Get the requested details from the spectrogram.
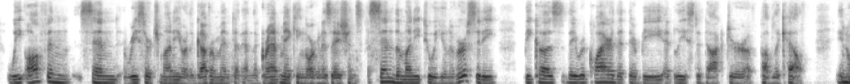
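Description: This man's voice sits at a medium pitch and is somewhat breathy, with ordinary pitch variation. The background is quiet. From Mexico. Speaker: health strategy consultant. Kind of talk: interview conversation.

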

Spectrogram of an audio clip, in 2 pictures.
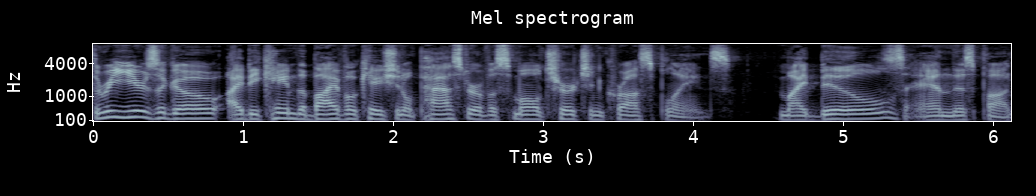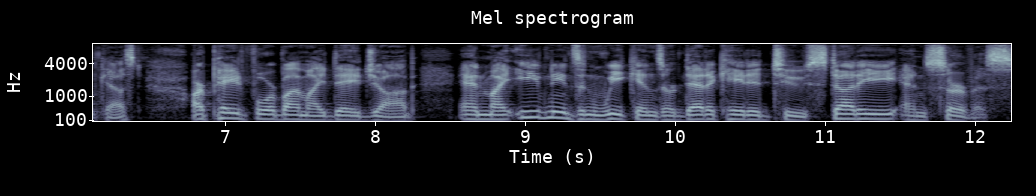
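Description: A man talks at a moderate pace in an ordinary speaking voice, pitched at a medium level. His pitch varies in an ordinary way, and the recording is very clean with a silent background. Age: 50s. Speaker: podcast host and pastor. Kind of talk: solo scripted podcast monologue.

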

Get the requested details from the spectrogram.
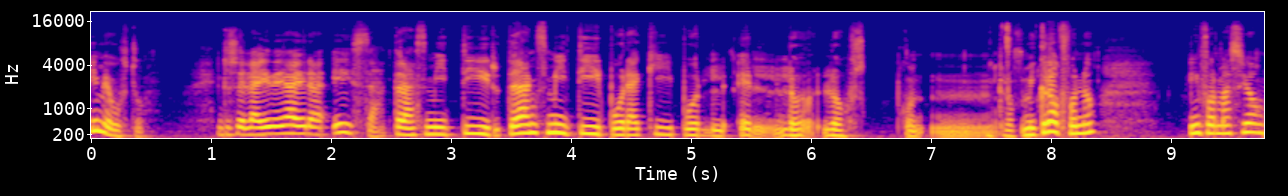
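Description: A woman with a fairly high pitch and a dark, mellow tone speaks at a fairly slow pace. Her pitch varies in an ordinary way, and she leaves long, frequent pauses. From Venezuela. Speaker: community radio host. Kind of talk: casual chat. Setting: studio.

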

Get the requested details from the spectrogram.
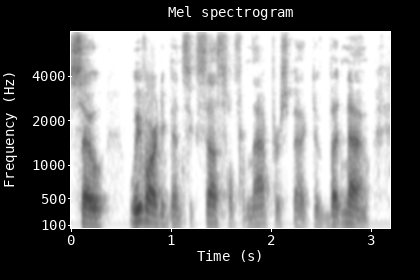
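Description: Fairly even in intonation, a man speaks in a normal speaking voice with an American accent. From Louisiana, US South. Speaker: plastic surgeon and company founder. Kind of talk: podcast interview.

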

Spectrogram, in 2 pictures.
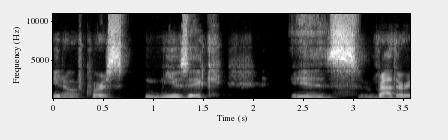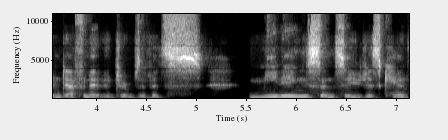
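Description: With fairly even intonation and a medium pitch, a man talks in a normal speaking voice. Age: 50s. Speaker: music critic. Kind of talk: onstage conversation. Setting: stage with audience.

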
